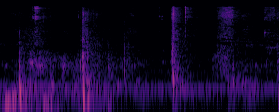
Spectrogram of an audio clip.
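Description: A few faint knocks and brushes from a hand handling a pair of tan leather slip-on shoes on a woven mat.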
